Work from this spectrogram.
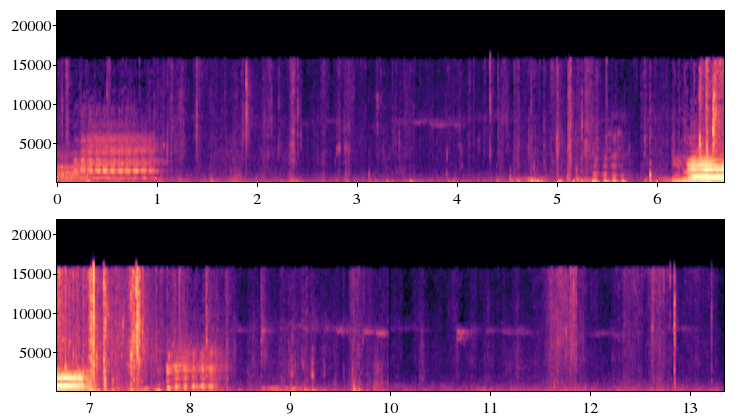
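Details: Sheep grazing on a farm; one loud, quavering bleat near the middle stands out over faint, distant bleats and soft rustling of grazing.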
